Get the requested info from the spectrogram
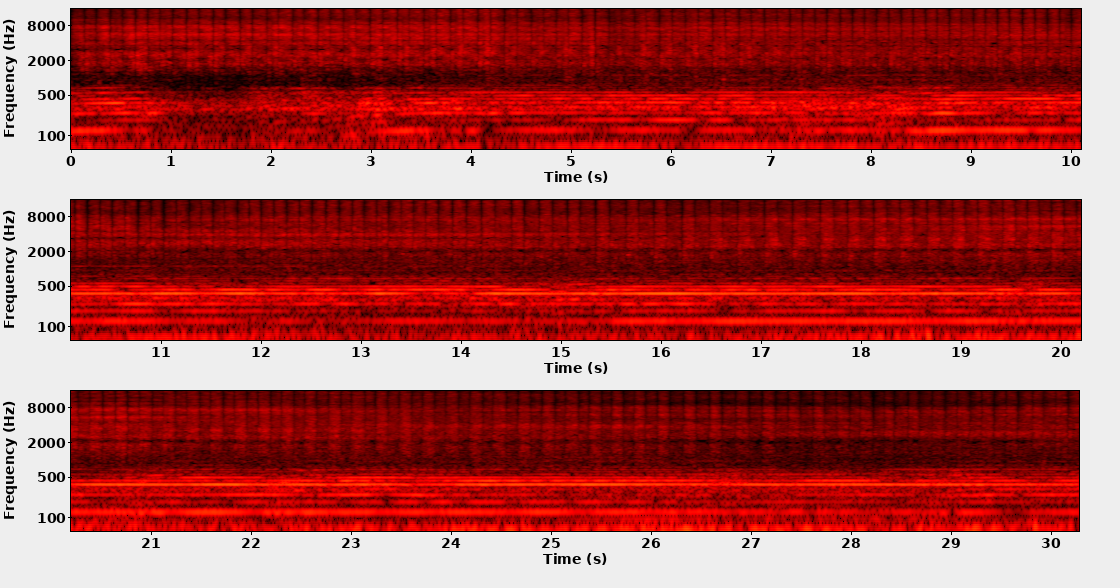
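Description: An Imagine Ink mess-free marker scribbling back and forth on a colouring-book page: continuous quick rubbing strokes of the felt tip on paper. A steady low hum runs underneath.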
